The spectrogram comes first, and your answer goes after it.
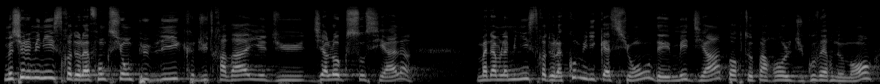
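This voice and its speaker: A woman's voice: medium pitch, a little mellow. Woman emceeing in a reverberant hall. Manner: formal, measured protocol greetings. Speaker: master of ceremonies. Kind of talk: formal ceremony address. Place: large conference hall.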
